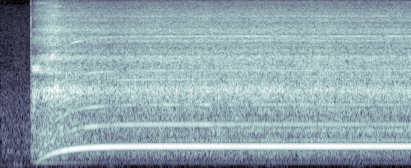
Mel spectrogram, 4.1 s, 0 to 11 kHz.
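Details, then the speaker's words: Bissell Lift-Off MultiCyclonic Pet vacuum 89Q9, used with no filter: motor spins up quickly to a steady high whine with a faint rough grinding edge, suspected dust built up inside the motor. "The way that motor was sounding, sounds like there's dust in it. Start it up and you'll hear that."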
